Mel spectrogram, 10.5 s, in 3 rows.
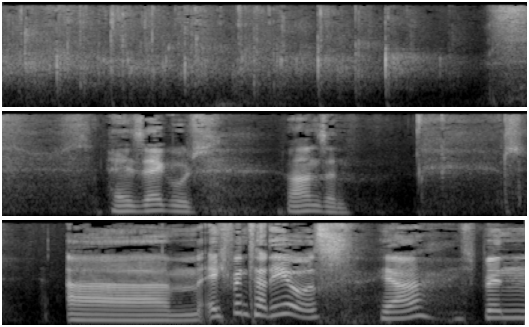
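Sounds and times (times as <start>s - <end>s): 
audience applause for the band: 0.0s - 3.2s
speech: 4.2s - 5.9s, 7.4s - 10.4s.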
